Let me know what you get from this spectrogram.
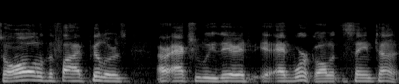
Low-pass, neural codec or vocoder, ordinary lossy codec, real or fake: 7.2 kHz; none; Opus, 24 kbps; real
